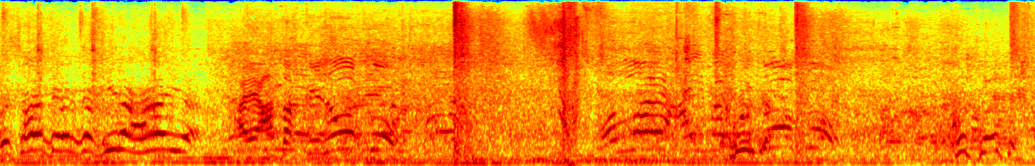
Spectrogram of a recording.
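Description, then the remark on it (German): Several sharp gunshots crack out at irregular intervals over a noisy, agitated crowd of demonstrators, with many voices shouting and talking throughout, as police clear a protest tent camp; the shots come from the demonstrators' side. “Und dann fällt ein Schuss und das ist dann eben ganz klar der Schuss kommt von Seiten der Demonstranten und tötet einer der Sicherheitskräfte, einen Polizisten.”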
